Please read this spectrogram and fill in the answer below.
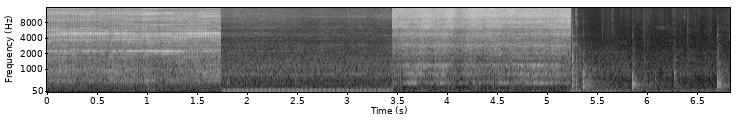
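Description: A bench grinder grinding the cut end of a stainless steel tube, then a steady low hum, then a compressed-air blow gun blasting through the tube for about two seconds. It ends quieter, with a few light metal clicks as the tube is handled.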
